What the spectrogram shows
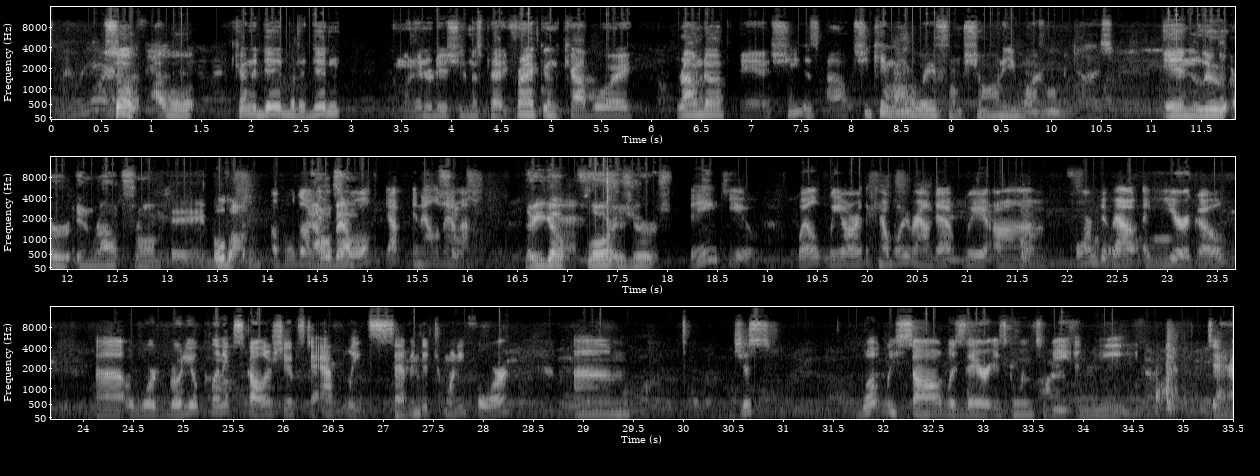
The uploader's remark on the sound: Live at The Broken Spoke Saloon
